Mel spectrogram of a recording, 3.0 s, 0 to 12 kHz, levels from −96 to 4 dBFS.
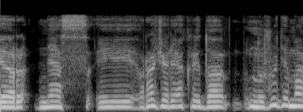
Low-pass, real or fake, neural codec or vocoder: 7.2 kHz; real; none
